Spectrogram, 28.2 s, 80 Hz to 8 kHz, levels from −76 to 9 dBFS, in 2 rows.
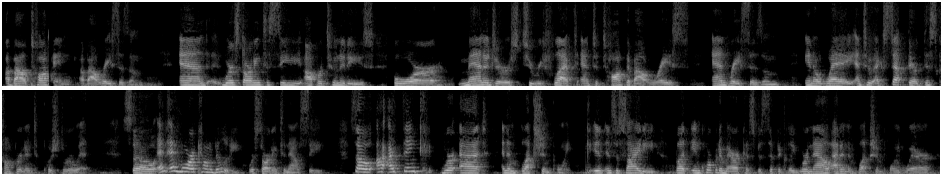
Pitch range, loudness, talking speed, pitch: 165-205 Hz, -24 LUFS, 145 wpm, 185 Hz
